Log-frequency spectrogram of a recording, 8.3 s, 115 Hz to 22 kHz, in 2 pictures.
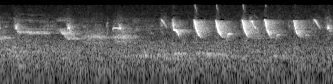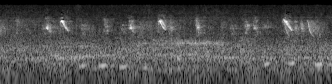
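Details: Adult Common Tailorbird (Orthotomus sutorius), a common resident of Ubon Ratchathani, Thailand, recorded 27 January 2021; loud, emphatic high chips repeated about three or four times a second in a burst, then fading to scattered notes over quiet ambience.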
